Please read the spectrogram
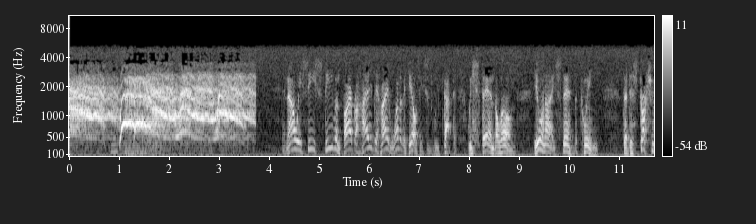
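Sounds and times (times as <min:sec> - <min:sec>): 
giant creature monstrous scream: 0:00.0 - 0:03.8
speech: 0:04.4 - 0:11.7.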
